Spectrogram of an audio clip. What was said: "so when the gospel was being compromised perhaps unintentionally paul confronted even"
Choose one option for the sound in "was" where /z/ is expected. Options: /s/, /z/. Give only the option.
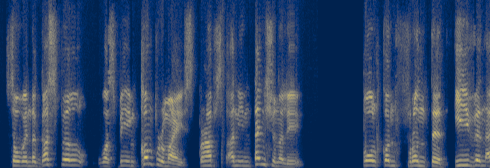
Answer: /s/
